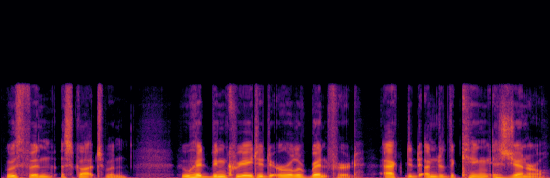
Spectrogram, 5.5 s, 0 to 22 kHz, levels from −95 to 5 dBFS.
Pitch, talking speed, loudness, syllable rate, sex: 110 Hz, 175 wpm, -19 LUFS, 5.2 syllables/s, male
